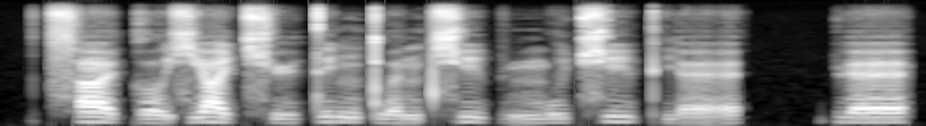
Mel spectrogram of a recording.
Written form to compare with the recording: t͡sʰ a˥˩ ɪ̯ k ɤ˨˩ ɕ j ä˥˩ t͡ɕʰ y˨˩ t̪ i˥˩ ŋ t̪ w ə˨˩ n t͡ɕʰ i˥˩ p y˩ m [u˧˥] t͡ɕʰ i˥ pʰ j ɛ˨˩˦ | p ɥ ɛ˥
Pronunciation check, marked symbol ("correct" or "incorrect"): correct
